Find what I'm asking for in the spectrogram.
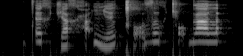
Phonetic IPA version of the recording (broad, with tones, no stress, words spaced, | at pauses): tʼɛ˥xt͡ʃa˨˥xħa̰˥ ɲe˨˥lǀʰɔ̰˥ zɤ˥xcʰɔ̰˥ɡa˥l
